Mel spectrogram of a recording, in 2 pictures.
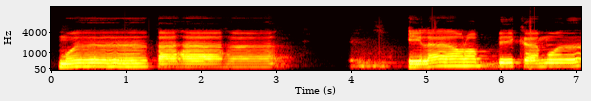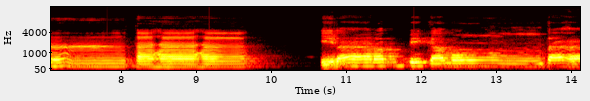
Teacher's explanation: Iya, jadi ikhfa itu harus ditempo, Pak.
